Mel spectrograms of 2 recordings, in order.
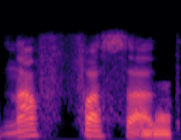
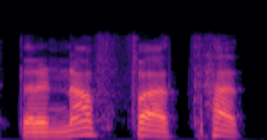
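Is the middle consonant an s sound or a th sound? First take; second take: s sound; th sound. First: The middle consonant is an s sound. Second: The middle consonant is a th sound. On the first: The speaker calls it wrong. "আমরা একদিন বলতাম ফাসাদ, ... এইটাকে আমরা সিনের মতো উচ্চারণ করতাম" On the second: The speaker calls it right. "আসলে সিন না, এটা হচ্ছে থা।"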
